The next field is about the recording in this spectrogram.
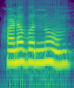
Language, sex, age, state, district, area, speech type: Kannada, female, 30-45, Karnataka, Mandya, rural, spontaneous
